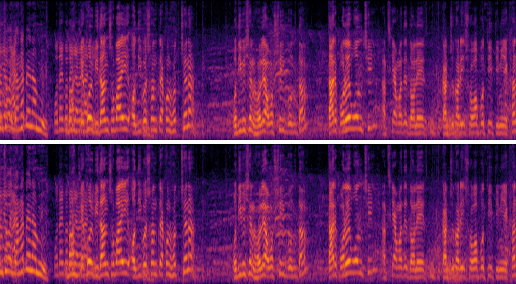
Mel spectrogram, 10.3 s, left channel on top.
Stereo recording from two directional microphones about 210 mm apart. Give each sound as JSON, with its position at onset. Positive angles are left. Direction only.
{"t": 0.2, "sound": "a sound", "side_deg": -50}
{"t": 1.1, "sound": "speech", "side_deg": 25}
{"t": 1.6, "sound": "speech", "side_deg": 0}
